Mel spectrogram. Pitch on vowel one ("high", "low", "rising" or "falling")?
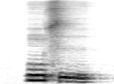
high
